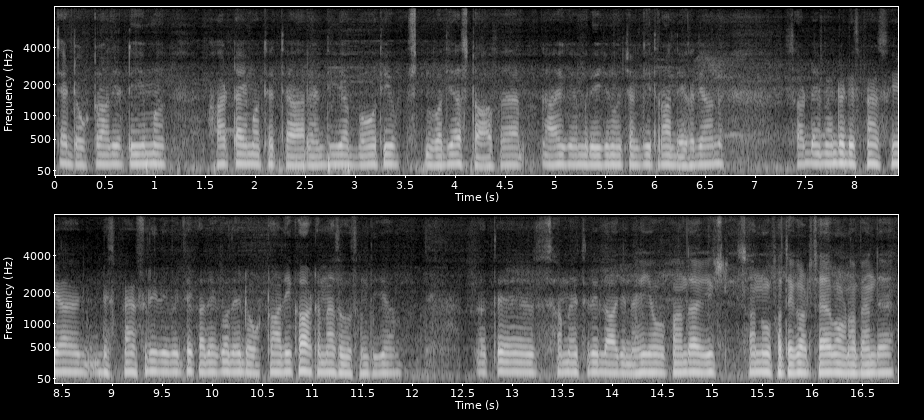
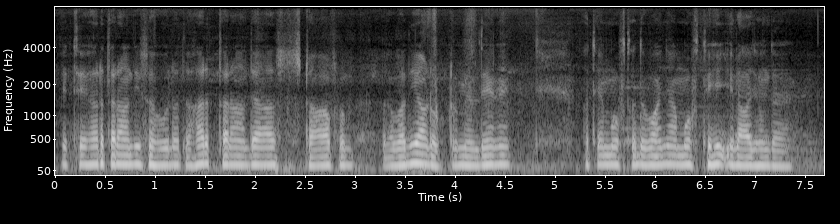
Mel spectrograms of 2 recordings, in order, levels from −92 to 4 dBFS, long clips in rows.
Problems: background sounds at intervals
